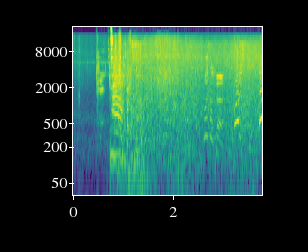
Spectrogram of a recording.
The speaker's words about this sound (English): We're sinking! Whoops. Well, I didn't see this coming. My island! My beautiful island! Sinking!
